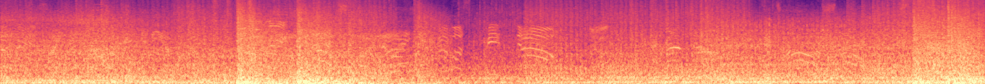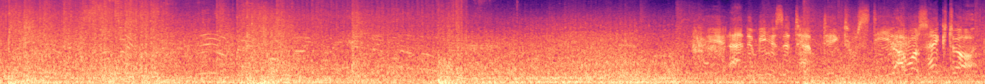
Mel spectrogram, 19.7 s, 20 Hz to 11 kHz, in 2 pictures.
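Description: Incendiary artillery fire in Company of Heroes 2, a dense, continuous barrage of booming blasts and crackling gunfire with heavier thumps standing out, mixed under a constant battle soundscape.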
